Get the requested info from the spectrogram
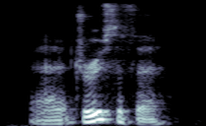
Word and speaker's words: Drucifer: And Andy's over there on the tweets as well as Drucifer tweets. So, you know, rhymes with Lucifer, you'll do all right.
